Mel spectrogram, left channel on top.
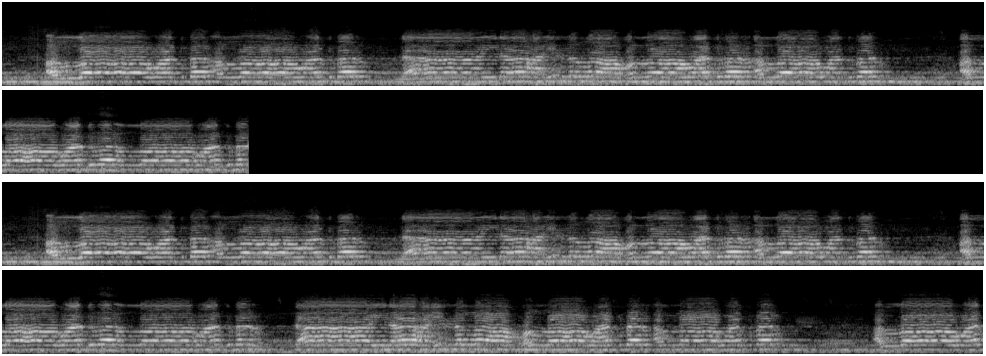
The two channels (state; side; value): drops out; left; at 12.3 s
